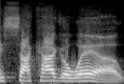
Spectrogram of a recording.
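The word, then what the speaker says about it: Sacagawea: If you say Sakagawea with a hard G, her name means birdwoman.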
